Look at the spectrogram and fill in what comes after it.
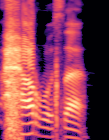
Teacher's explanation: Ini ha di sini ha kecil, jangan dibaca dengan ha besar, jangan tasqil harsa, tapi dia harsa. Huruf ha yang kecil itu dikeluarkan dari tenggorokan tengah.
